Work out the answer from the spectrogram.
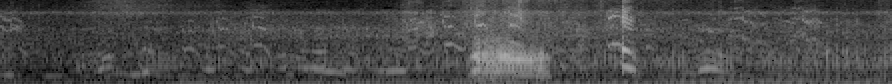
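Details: Geese, part of a flock of more than a hundred, being fed in the countryside; one loud harsh honk stands out, followed by a short sharper call, with softer calls and background murmur around.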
